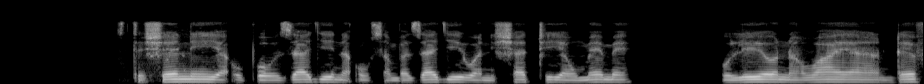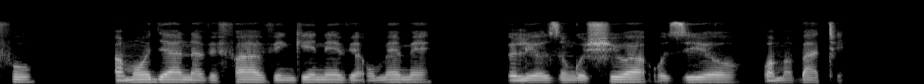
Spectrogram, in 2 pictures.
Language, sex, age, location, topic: Swahili, male, 25-35, Dar es Salaam, government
